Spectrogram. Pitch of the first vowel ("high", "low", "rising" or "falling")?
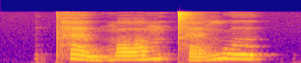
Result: low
